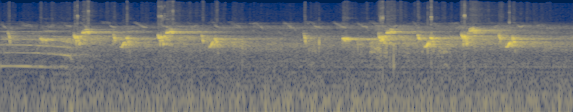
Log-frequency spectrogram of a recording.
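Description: Light-vented Bulbul giving bright, chirpy notes that bend up and down, repeated in quick bursts about twice a second. A brief falling tone opens the sequence.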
